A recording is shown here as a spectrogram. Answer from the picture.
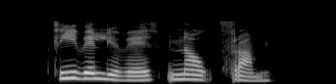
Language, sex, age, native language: Icelandic, female, 9, Icelandic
